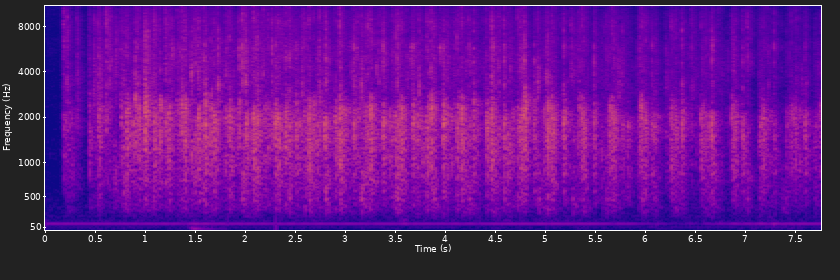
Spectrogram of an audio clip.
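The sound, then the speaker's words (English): Sustained applause from a crowd, a dense steady patter of many hands clapping at fairly even loudness for several seconds, with no voices over it. “Just while we gather ourselves, just I think we should just do another round of applause.”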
